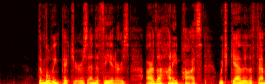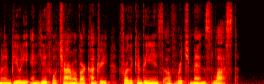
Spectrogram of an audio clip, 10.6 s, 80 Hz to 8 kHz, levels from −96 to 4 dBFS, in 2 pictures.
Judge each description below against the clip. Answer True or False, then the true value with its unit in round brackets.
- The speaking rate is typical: True (160 wpm)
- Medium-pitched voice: False (100 Hz)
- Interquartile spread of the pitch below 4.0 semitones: False (5.5 semitones)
